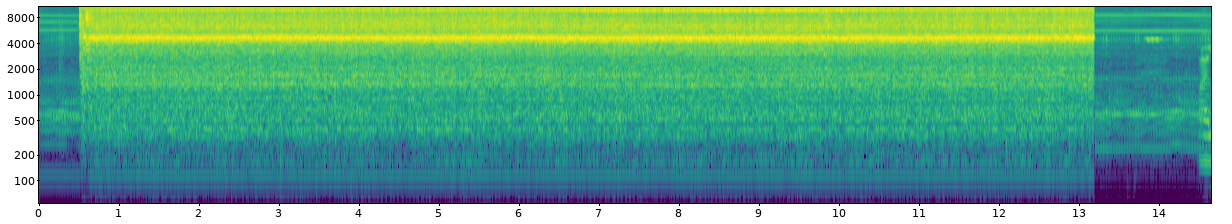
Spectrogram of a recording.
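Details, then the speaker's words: Delta 14-inch bandsaw being slowed for metal cutting, started up: harsh rattly clatter with high steady whine, sounding like a threshing machine; loud clattering drive noise. "now let me go ahead and start up the bandsaw now this sounds like a threshing machine"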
